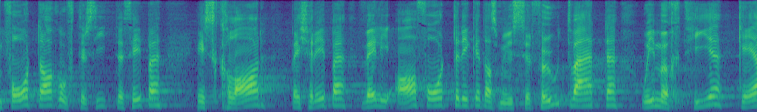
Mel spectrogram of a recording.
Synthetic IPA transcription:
mfɔːrtɾɑːɡufd̥əɾsit̪əsɪb̥ə | ɪʃkʰlɑːɾb̥ɛʃɾɪbəʋɛliʔɑːfɔrd̥əɾiɡədɑsmyəsɛɾfʏltʋæːrd̥ə | uɪmœχt̪hiːəɡ̥ɛː

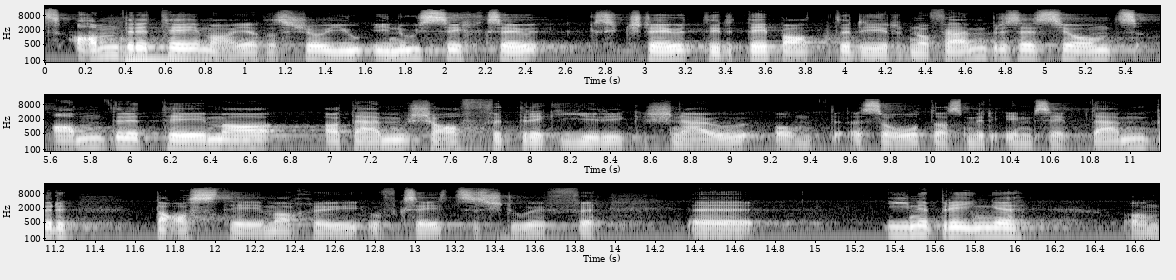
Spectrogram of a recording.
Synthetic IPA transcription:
t͡sɑndəɾətʰeːmɑ̰ːjɑd̥ɑsɪʃoɪnusːɪχ | kʃtɛlt̚dɪɾd̥ɛbɑt̪ədɪɾnɔfæmbərsɛsjoːnt͡sʔɑndəɾətʰeːmɑː | ɑd̥ɛmʃɑfətrɛɡ̥iəɾɪɡʃnæ̰wʊndəsoːd̥ɑsməɾɪmsɛp̚tæmbər | d̥ɑstʰeːmɑχœʏʔufksɛt͡səsʃtuəfə | ʔɛː | inəb̥ɾɪŋːə | ʔʊ̰n

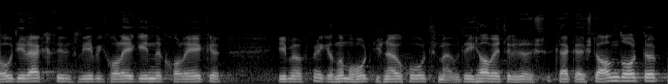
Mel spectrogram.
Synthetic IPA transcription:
oʊd̪iɾækχt̪əɾliəbikʰɔleːɡɪnːəkʰɔleːɡ̥ə | ɪmœχt̪meɪɡləxnoməl̩hort̪iʃnæwχʊrt͡smæld̪əɪhɑʋed̪əɾɡ̥æɡ̥əʃtɑndɔrtœpː

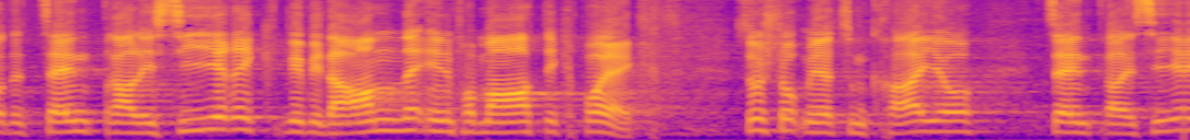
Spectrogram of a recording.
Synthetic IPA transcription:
odət͡sɛntʁɑlisiːəʁiɡ̥ʋibidəɑnd̪ənəʔɪnfɔʁmaːt̪ikpʁɔjɛkχt̪ | sʊʃtutməjɑt͡sʊmkʰʁaɪjo | t͡sɛnt̪ʁɑlisiː

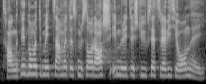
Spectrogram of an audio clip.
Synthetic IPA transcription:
hɑŋːət̪nɪdnʊməd̪əɾmɪt̚t͡sæmədɑsmɪɾsoɾɑʃɪmːəɾʋɪd̥̪əɾʃtyːɾksɛt͡sɾɛvisjoːnhɛɪ

